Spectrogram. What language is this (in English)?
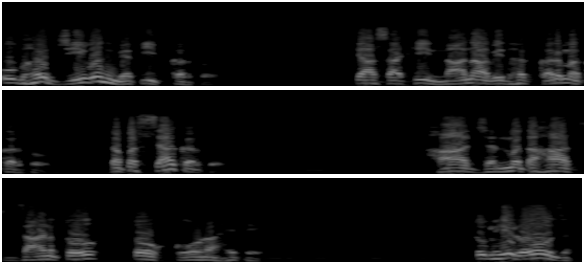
Marathi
